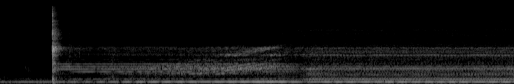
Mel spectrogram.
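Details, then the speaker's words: Homemade cabbing machine on an 8-inch Rikon low-speed bench grinder at 1750 rpm: switch-on click, tone rising as the wheel spins up, then a soft even hum, almost zero vibration; a healthy, quiet motor. "do you hear that there's hardly anything to hear this motor is great if you look at that water there is like almost zero vibration"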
